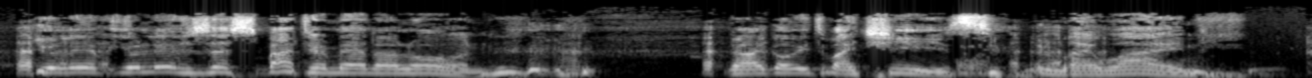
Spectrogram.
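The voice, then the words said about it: Terrible put-on French accent. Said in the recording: “replace like all the New York and Brooklyn accents with French accents ... another terrible accent”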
